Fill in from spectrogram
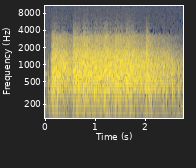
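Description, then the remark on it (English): A dense, continuous barrage of loud gunfire, shots blurring together into a sustained crackling roar for a few seconds, as the Lone Ranger and Tonto, dashing downhill, fire at a gunman hidden behind a pile of rocks in a valley. No voices are heard. “The gunman's victim staggered a couple of steps and dropped behind the shed, while the Lone Ranger and Tonto, dashing downhill, maintained gunfire at the distant rock pile.”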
